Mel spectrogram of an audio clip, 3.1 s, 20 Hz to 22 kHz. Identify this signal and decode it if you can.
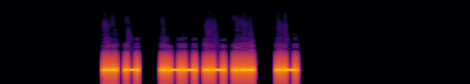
Morse code, heard as a keyed tone, about 50 wpm, 700 Hz. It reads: IT WAS A
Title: Sets of 3 Words 50wpm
